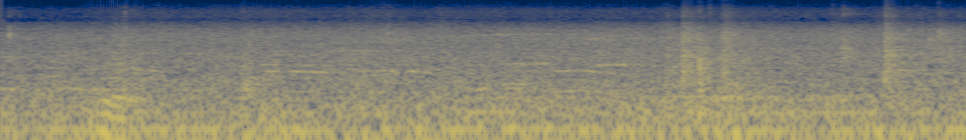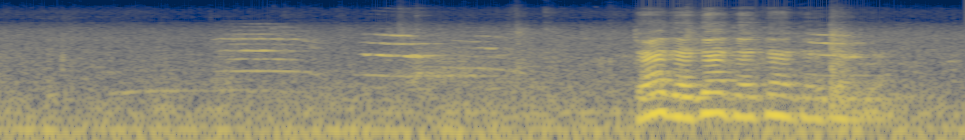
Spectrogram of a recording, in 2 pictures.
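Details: Dying stray cat being force-fed, with a reassuring voice repeating comforting words in Filipino and English; thin whining meows appear midway, then a loud, strained run of wavering cries near the end.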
